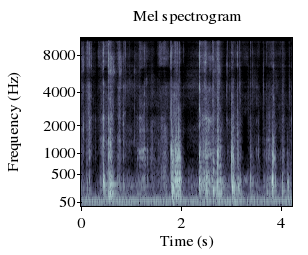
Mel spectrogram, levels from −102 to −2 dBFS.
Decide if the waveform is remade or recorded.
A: remade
